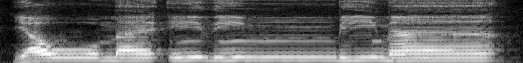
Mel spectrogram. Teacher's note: We change the sound of noon if it is a pure noon, a consonant noon, or if it is hidden in the tanween, we change its sound to the letter mim. And when we pronounce mim, we make ghunna and we hold it a little bit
